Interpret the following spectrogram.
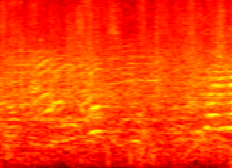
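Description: Overlapping voices of spectators and players chattering and calling out at a netball court, at an even moderate level with no single loud event.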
